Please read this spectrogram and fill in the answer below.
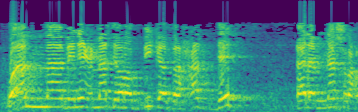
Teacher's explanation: الشطرة الأولانية دي وسكتهم المختار، السكت المختار فيه أن يكون دون تنفس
